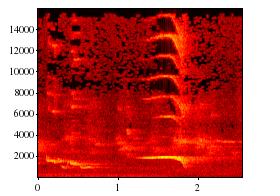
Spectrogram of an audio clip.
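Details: Yellowbird in courtship, a few short wavering whistles followed by one long level whistle that ends in a quick downward slide, over a low background rumble.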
